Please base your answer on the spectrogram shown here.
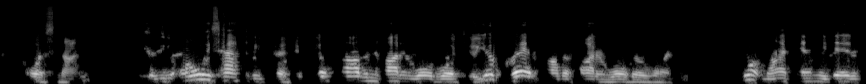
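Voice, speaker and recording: A man's voice: medium pitch, animated, brisk, breathy edge, no room sound, dull audio. A man voicing an envious, resentful rival who speaks in a spiteful, accusing way. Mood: bitter, accusing.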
